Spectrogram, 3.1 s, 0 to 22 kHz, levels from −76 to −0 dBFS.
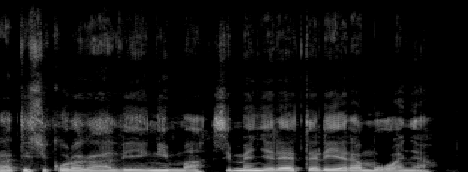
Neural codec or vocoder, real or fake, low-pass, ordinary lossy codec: none; real; none; none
